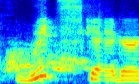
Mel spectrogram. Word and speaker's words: Hvítskeggr: English from Old Norse it's like wheat it's like saying wheat then everybody see that Family Guy episode where Stewie is saying Krispy Kremes cool oh good this is how you say it yeah it's quick wit scare yeah you see that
